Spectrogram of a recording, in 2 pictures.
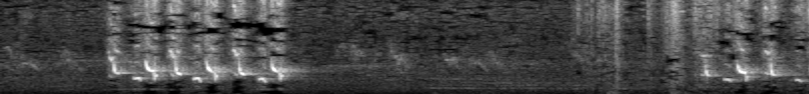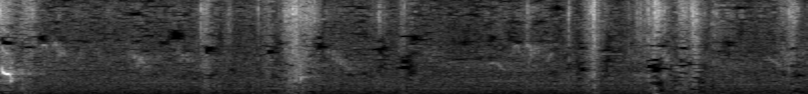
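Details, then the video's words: Male common bulbul song for mating, meant to ready the female for breeding: two short, fluty warbled phrases about three seconds apart, followed by faint scattered clicks and chirps. "تغريد بلبل للتزاوج وتحفيز الأنثى على الجهوزية."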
